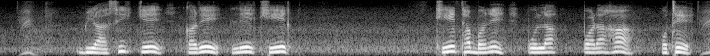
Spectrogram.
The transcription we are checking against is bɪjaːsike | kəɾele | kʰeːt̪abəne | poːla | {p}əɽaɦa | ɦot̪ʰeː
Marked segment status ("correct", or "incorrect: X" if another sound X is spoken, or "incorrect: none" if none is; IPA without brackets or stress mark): correct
